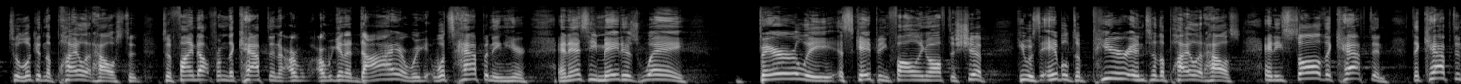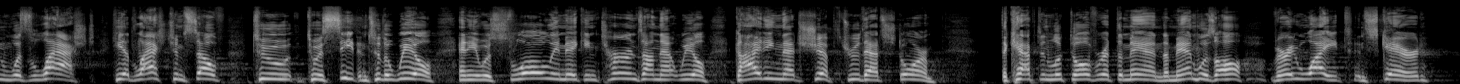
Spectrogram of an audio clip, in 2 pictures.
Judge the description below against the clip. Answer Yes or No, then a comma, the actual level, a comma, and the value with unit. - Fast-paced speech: No, average, 195 wpm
